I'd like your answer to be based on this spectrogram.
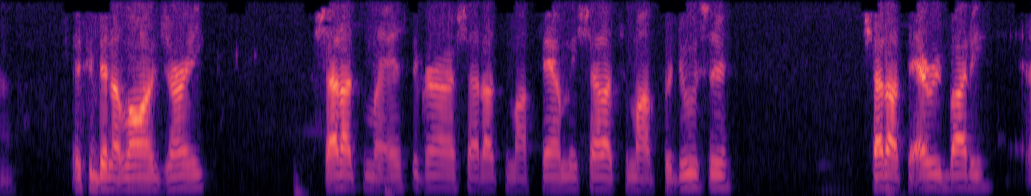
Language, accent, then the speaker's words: English; Atlanta, Georgia, United States; also born or lived in Brooklyn, New York; I'm from I'm actually from Brooklyn, New York, but then I also was raised in Atlanta, Georgia.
